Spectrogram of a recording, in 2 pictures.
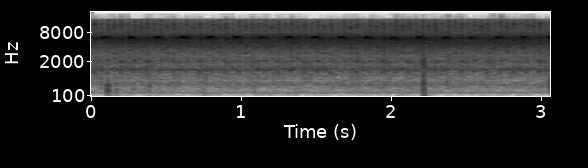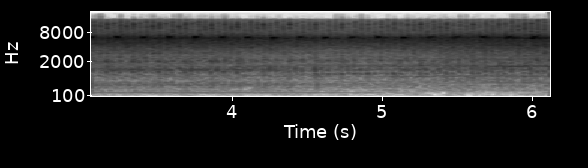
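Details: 2010 Kia Cerato: a thin, steady high-pitched squeal over a quiet idle with faint ticks about three per second, source unknown. High-pitched engine noise.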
